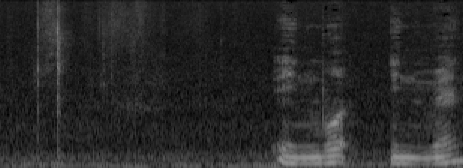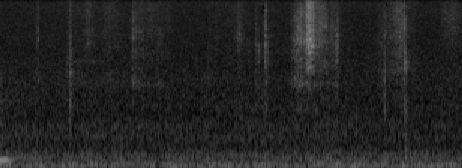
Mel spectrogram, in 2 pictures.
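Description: Stiff playing cards slide and flick past each other between fingers.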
